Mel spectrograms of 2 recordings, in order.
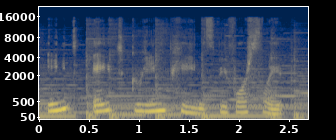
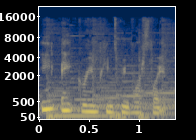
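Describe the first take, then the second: First: It is said at a normal, careful speed. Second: It is said fast, words blending together.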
